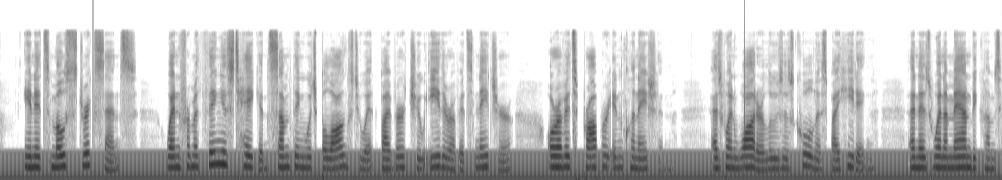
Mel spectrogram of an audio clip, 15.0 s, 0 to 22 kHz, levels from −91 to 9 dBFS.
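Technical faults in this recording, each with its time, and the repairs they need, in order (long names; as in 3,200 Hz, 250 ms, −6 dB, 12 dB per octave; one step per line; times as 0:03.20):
mains buzz 50 Hz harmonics 10 −27 dBFS
0:01.40: click −8 dBFS
0:11.17: click −3 dBFS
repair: click removal
hum removal 50 Hz, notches 10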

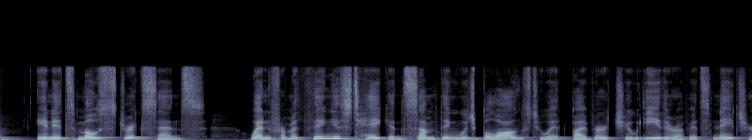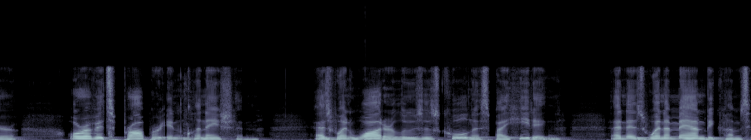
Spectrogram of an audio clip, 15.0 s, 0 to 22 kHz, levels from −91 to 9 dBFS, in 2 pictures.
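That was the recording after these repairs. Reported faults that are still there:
0:11.17: click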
